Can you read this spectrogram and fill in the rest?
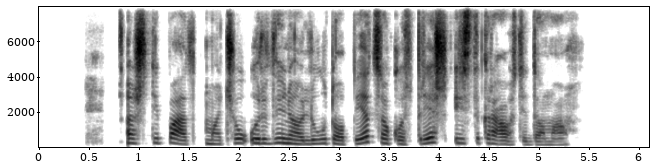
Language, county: Lithuanian, Šiauliai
